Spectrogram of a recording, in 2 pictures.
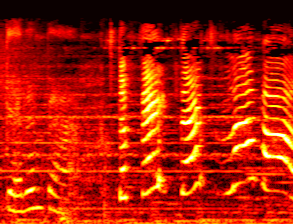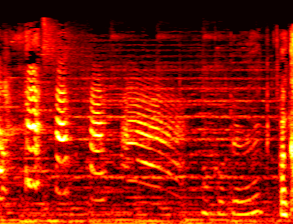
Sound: laughter

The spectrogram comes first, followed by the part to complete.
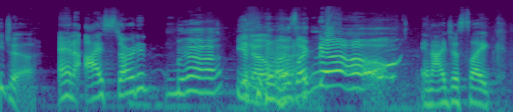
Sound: mimics sobbing

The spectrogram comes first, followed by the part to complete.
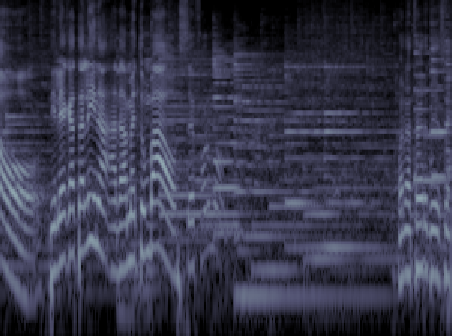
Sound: MC speaking in Spanish; speaking Spanish

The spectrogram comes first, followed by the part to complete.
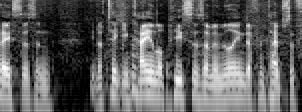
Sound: laughs

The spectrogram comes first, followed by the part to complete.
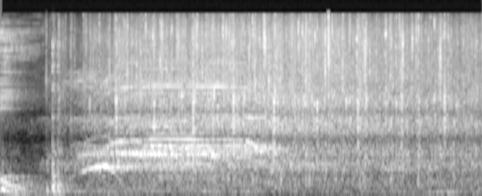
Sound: audience applauding

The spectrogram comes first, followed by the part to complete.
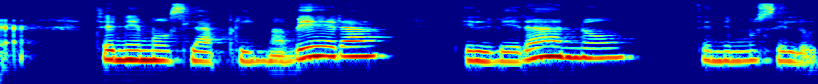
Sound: speaking spanish

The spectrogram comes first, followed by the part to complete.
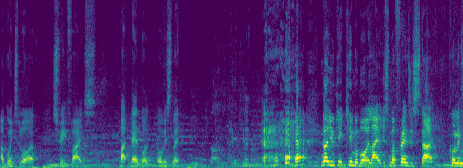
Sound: laugh

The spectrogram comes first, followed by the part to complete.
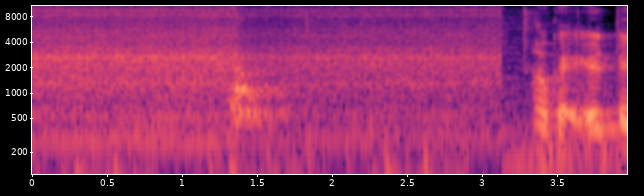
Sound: food processor buzzing; Gus barking

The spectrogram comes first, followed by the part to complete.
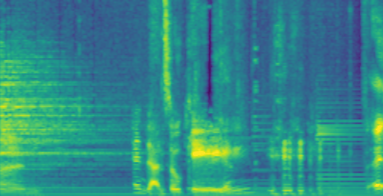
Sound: chuckles

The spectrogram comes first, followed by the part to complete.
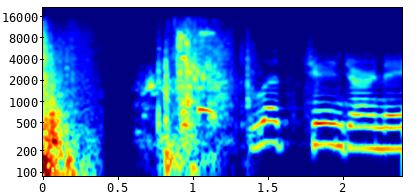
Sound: booming thud; playful squeaking

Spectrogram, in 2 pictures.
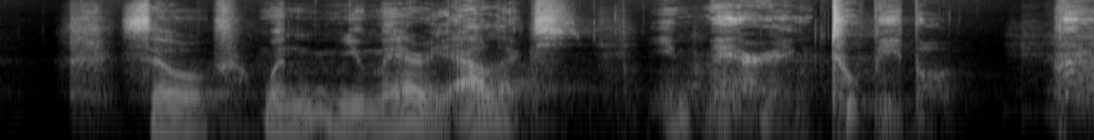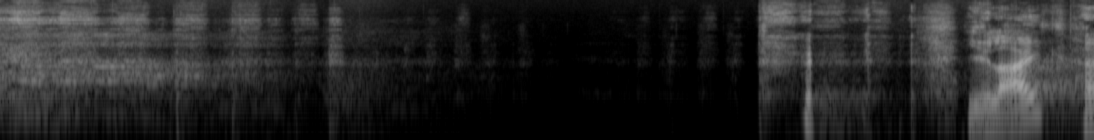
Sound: laughs, audience laughs

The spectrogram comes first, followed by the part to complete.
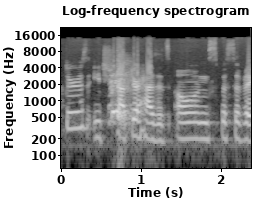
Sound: woman sneezes

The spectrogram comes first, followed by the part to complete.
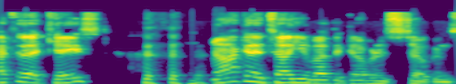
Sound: laughs

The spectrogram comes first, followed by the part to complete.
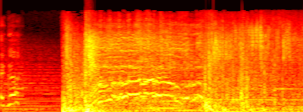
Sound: Spring lauch, Impact, Tigger screaming

